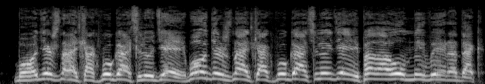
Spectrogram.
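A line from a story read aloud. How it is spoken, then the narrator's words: Hysterical shout. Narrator (Russian): истерично крикнул через плечо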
